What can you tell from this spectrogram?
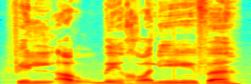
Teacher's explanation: خا کو موٹا پڑھیں گے، یہاں پہ یا مدہ ہے، فا کو باریک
